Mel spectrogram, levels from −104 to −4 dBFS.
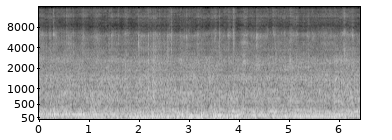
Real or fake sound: fake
